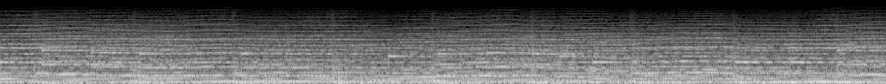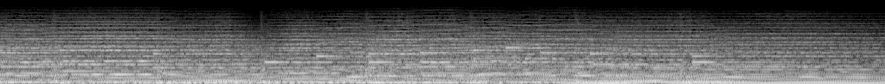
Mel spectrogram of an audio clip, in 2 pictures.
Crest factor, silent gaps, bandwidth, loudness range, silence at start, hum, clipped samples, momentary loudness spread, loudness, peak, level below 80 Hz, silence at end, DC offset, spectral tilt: 12 dB; none; 13.5 kHz; 1 LU; 0 s; none; under 0.1%; 3 LU; -12 LUFS; 0 dBFS; -20 dBFS; 0 s; under 0.1%; -6 dB/octave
